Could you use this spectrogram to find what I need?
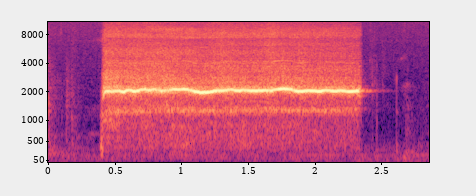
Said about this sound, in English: There's a whistle in the tooth. You blow it, you see the future.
